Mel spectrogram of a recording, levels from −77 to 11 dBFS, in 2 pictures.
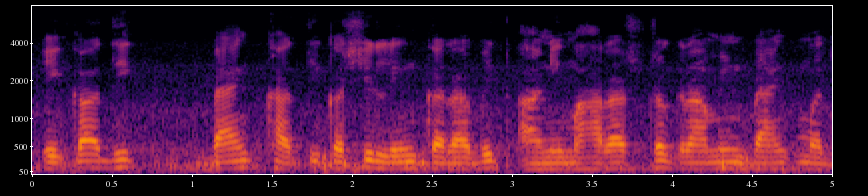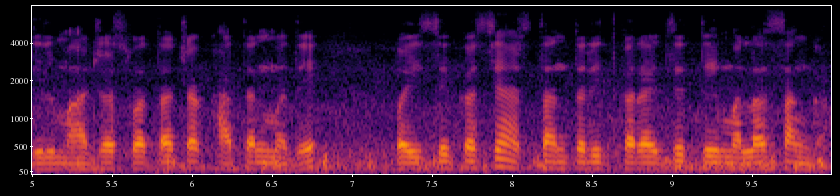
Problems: constant background noise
